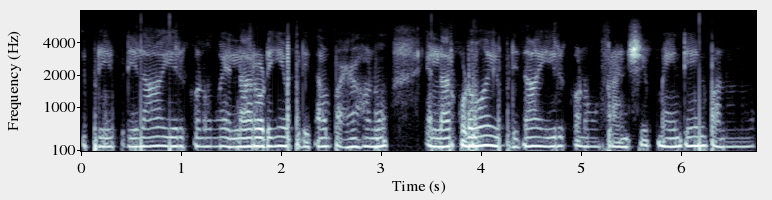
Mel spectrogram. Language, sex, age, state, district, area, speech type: Tamil, female, 60+, Tamil Nadu, Cuddalore, rural, spontaneous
